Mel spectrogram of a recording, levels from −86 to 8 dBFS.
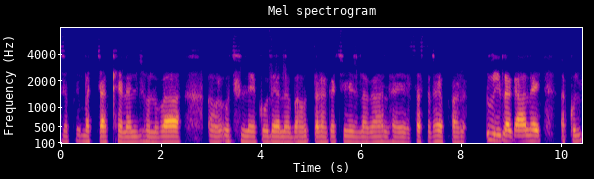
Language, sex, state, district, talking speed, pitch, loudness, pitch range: Magahi, male, Bihar, Lakhisarai, 110 wpm, 130 Hz, -21 LUFS, 125-135 Hz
